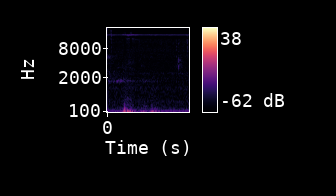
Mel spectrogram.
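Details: The recording person's own heartbeat, heard through a stethoscope whose earpieces feed a binaural 3Dio microphone in an ASMR recording: soft, low thumps, about one beat in this brief moment.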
